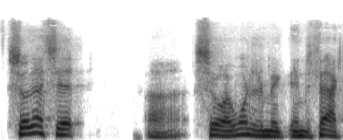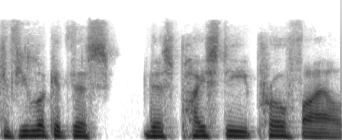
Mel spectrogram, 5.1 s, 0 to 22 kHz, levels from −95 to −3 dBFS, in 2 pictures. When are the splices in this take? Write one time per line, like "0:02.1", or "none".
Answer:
0:01.0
